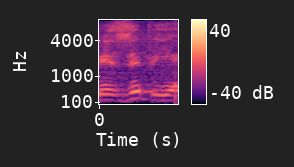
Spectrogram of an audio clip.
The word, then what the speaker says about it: Mississippi: Certain parts of Arkansas and Alabama and Mississippi, and Mississippi ain't got no Z's in it, but that's how you say it, okay?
